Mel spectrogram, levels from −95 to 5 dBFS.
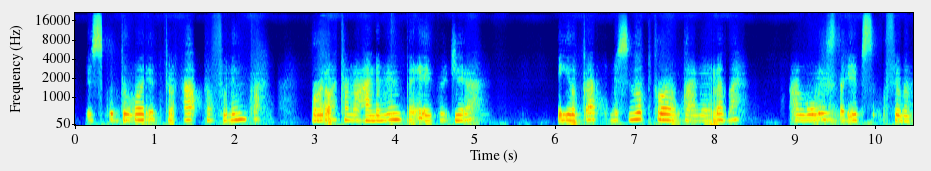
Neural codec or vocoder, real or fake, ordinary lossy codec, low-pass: codec, 44.1 kHz, 0.9 kbps, DAC; fake; none; none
